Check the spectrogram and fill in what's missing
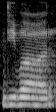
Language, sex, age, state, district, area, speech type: Goan Konkani, female, 18-30, Goa, Murmgao, rural, spontaneous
